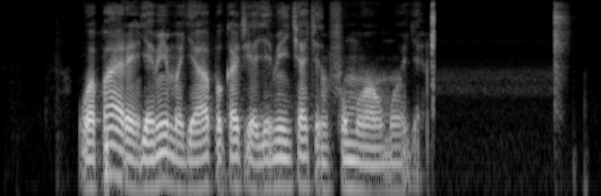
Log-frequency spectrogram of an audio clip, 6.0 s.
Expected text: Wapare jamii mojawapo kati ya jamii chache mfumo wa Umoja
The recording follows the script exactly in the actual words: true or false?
true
